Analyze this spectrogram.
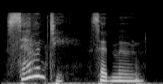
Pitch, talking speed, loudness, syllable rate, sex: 215 Hz, 110 wpm, -19 LUFS, 3.6 syllables/s, female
